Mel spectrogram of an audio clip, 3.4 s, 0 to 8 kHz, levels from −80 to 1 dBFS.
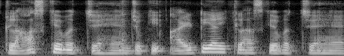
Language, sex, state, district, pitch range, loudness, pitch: Hindi, male, Bihar, Patna, 100-115 Hz, -17 LUFS, 105 Hz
